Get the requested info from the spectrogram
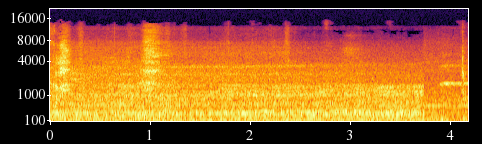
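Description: Metro train rumbling along an underground station platform: a loud, steady low rumble that cuts off suddenly near the end.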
